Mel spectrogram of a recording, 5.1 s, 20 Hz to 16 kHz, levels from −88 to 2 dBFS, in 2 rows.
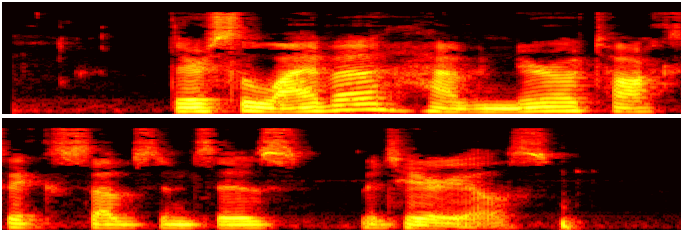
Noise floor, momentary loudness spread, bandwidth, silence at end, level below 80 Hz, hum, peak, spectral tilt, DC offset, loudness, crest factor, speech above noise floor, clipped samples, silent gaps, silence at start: -56 dBFS; 11 LU; 11.5 kHz; 0.4 s; -58 dBFS; none; -2 dBFS; -5 dB/octave; under 0.1%; -20 LUFS; 18 dB; 37 dB; under 0.1%; none; 0.65 s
